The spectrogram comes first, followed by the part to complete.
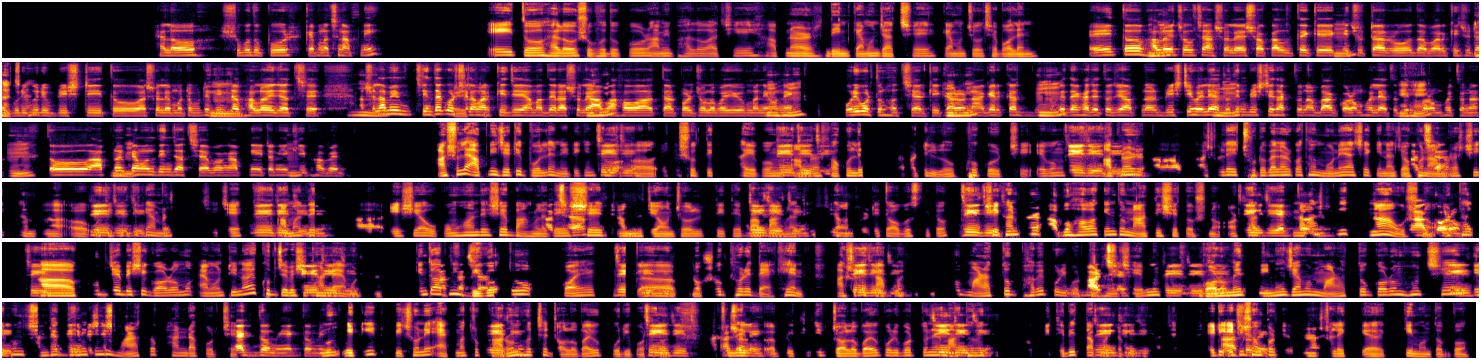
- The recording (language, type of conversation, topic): Bengali, unstructured, আমরা জলবায়ু পরিবর্তনের প্রভাব কীভাবে বুঝতে পারি?
- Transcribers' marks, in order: static; tapping; unintelligible speech; distorted speech; unintelligible speech; unintelligible speech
